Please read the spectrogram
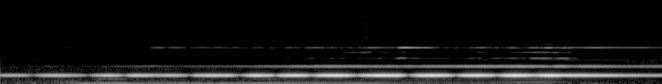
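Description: A singing bowl rings with a steady, sustained mid-pitched tone and faint higher overtones, swelling and wobbling in a regular pulse throughout, over a soft low hum, with no voices.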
